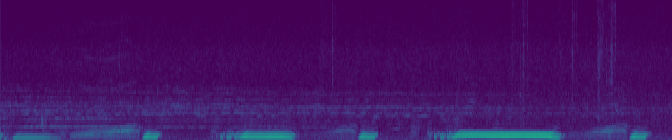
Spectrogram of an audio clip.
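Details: Singing puter pelung dove bobbing its head, an ornamental breed known for long melodious calls: rising-falling warbled coos mixed with clipped short notes and two sustained level hoots, the second with an upward step.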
